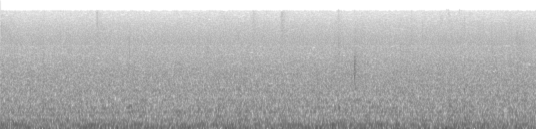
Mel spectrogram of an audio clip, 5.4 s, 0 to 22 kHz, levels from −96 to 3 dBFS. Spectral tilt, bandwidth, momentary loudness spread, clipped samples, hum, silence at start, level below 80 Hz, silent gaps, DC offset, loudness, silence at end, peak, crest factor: -3.5 dB/octave; 16.5 kHz; 1 LU; under 0.1%; none; 0 s; -48 dBFS; none; under 0.1%; -41 LUFS; 0 s; -24 dBFS; 16 dB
